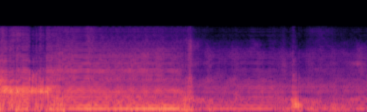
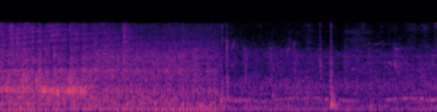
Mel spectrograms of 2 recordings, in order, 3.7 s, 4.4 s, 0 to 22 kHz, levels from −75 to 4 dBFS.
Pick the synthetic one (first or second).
first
